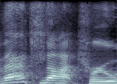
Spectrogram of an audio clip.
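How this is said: It is said loudly and angrily.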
